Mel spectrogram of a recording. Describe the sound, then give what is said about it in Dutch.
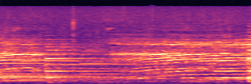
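Cows moo outdoors, heard through a door just opened to the outside: a long, low, steady lowing that fills the whole moment with rich harmonic tones, clear, with no talking over it. “Dat is voor de koeien een hele mooie om te gaan slapen.”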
